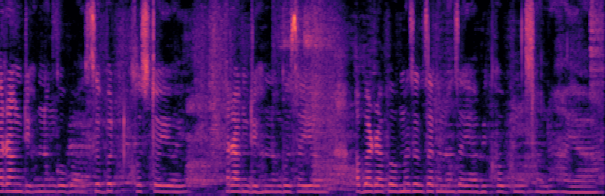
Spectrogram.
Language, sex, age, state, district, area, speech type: Bodo, female, 18-30, Assam, Chirang, rural, spontaneous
